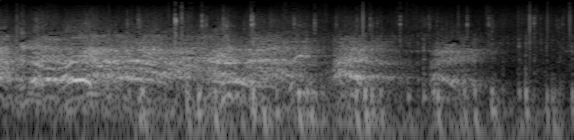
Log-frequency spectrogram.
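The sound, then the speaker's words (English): Several horses' hooves clip-clop in a busy, uneven patter as the animals shift and step about while a group of riders mount them, with indistinct voices mingling underneath. “All right, boys, get up on your horses.”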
